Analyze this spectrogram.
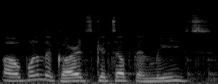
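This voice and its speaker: A man's voice: fairly high pitch, normal speed, darkish tone, a little hiss or hum. A man giving a laid-back, casual gameplay walkthrough, full of uh and kinda. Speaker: gaming video host.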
